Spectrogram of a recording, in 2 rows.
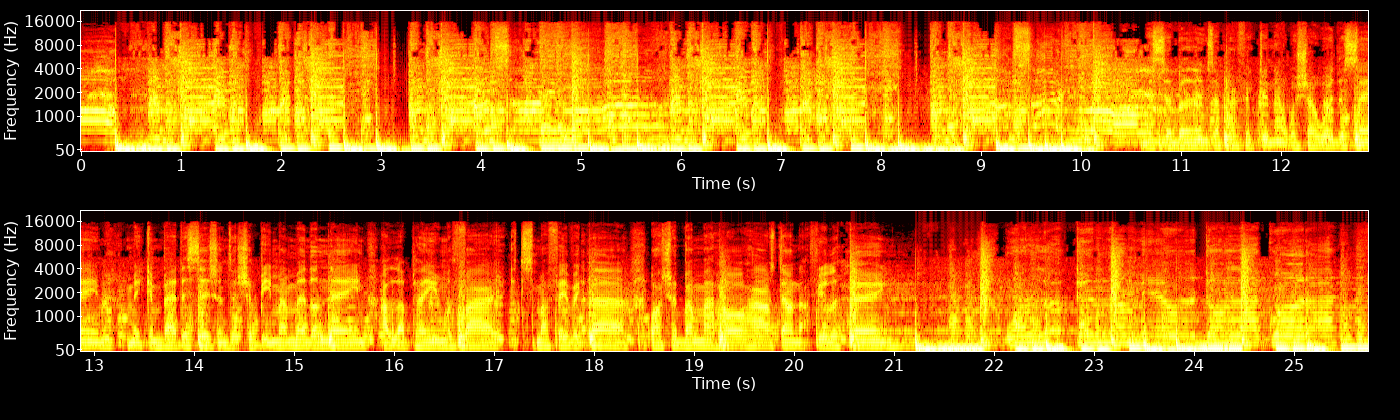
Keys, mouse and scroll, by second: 0.0 ctrl+space, 0.2 click, 0.8 ctrl+alt+scroll down 1, 1.1 ctrl+space, 1.1 click, 3.2 ctrl+super+scroll down 1, 3.5 space, 3.6 click, 3.7 click, 4.2 ctrl+alt+scroll down 1, 4.5 space, 4.7-8.0 drag, 8.0-9.8 alt+drag, 13.3 shift+click, 17.9 ctrl+alt+scroll up 1, 18.4 ctrl+space, 18.5 click, 23.8 ctrl+alt+scroll up 1, 24.3 ctrl+space, 24.5 click, 25.5 ctrl+alt+scroll down 1.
